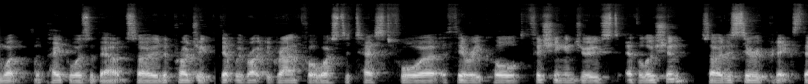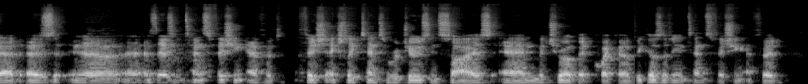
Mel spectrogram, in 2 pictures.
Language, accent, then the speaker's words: English; Netherlands; moved away as an adult; also born or lived in New Zealand; now in Wellington, New Zealand; I'm originally from the Netherlands, but I've been living in New Zealand since 2017 to do my PhD.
